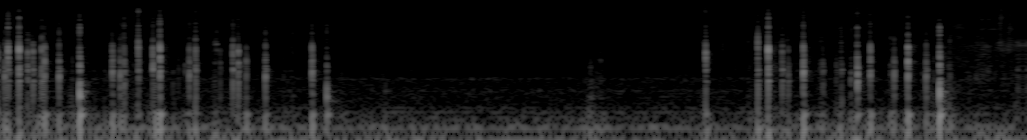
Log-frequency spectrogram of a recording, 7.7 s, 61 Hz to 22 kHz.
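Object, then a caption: Mechanical keyboard with plastic keycaps. Both hands type with fingertip taps on a compact D84 mechanical keyboard with brown switches and cream and red plastic keycaps. Quick bursts of sharp, bright clacks with a dull low thud give way to a quiet pause of only faint taps, then fast typing resumes over a steady low hum.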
